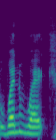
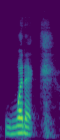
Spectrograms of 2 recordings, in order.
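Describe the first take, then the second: First: The middle w sound is pronounced. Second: The middle w sound is silent. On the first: It follows the spelling. The speaker calls it wrong. "I pronounced it Winwick, which is how it's spelled" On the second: It is the local pronunciation. The speaker calls it right. "it's actually correctly Winnick"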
